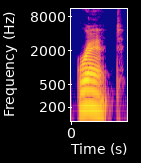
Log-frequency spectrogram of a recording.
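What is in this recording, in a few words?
"rant", English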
